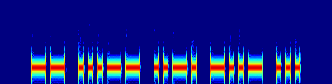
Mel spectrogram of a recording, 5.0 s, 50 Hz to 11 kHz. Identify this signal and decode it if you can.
Morse code, heard as a keyed tone, about 17 wpm, 700 Hz. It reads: M3FXS
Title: DXCC-100 Call Signs - 5 Characters - Repeated 2x - 17wpm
